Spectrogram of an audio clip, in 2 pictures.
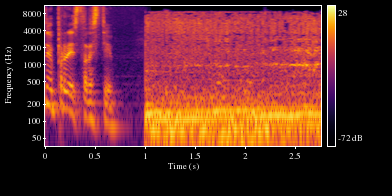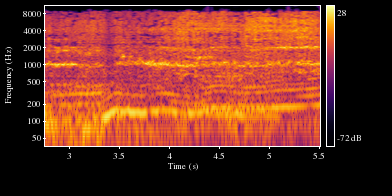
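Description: Tyres squeal on tarmac.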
